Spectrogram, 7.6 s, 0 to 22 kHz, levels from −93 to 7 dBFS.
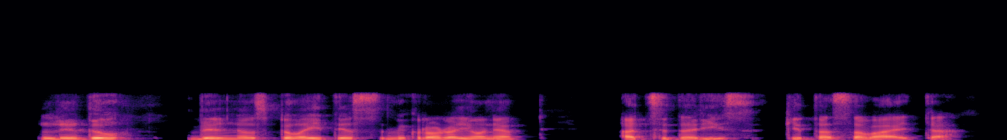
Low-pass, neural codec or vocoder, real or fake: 7.2 kHz; autoencoder, 48 kHz, 128 numbers a frame, DAC-VAE, trained on Japanese speech; fake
